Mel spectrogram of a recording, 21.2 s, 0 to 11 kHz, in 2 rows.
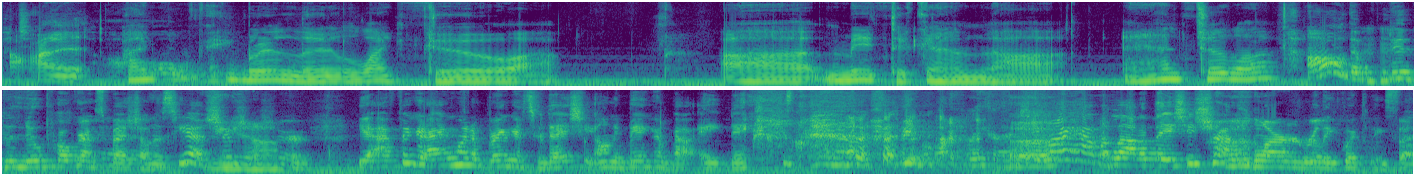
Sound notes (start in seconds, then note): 16.2 laughter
